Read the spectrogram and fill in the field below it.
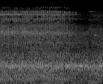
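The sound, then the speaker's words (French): Steady, dense mechanical whirring and clatter of tools at work in the sculpture hall of the Atelier Bouvier workshop, set up on a cathedral forecourt, continuous and fairly loud throughout, with no voices. “Ça y est, nous sommes à l'intérieur de la halle des sculptures, comme vous pouvez l'entendre derrière moi.”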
